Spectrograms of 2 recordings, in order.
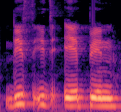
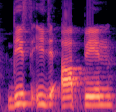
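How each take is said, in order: First: Slow, with "a" read as a full "ay"; "a" said as a clear "ay" before "pen". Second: Slow, with "a" reduced to a short "uh"; "a" said as a quick weak "uh" before "pen". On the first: Teacher showing the second correct reading, "a" as "ay". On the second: Teacher showing the first correct reading, "a" as "uh". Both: Shown as a demonstration. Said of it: "सब सही है".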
